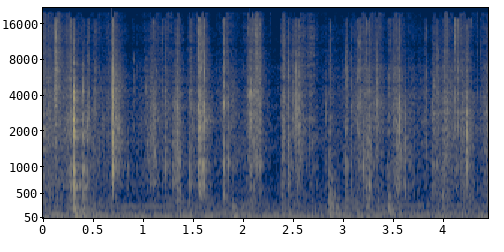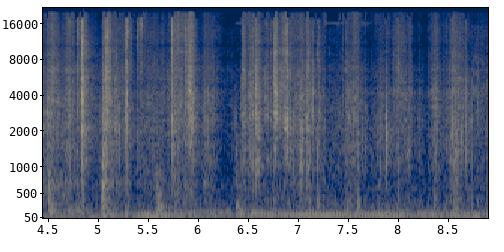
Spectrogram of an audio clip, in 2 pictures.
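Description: Stabilizer backing being torn off the back of a machine-embroidered hat, giving repeated crinkly ripping and crackling bursts close by, with no talking.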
